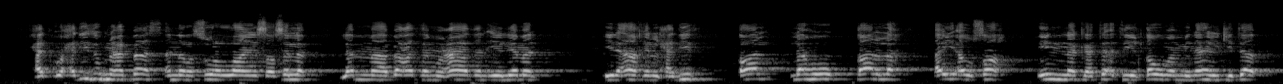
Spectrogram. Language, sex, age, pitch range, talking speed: Arabic, male, 20-39, 205-230 Hz, 140 wpm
